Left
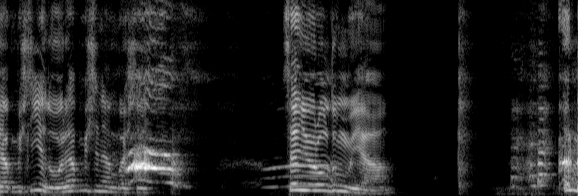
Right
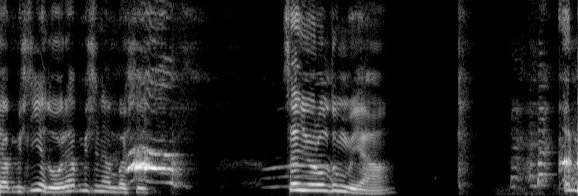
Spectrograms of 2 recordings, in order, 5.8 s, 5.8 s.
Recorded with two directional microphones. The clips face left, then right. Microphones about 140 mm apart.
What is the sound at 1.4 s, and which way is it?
Speech, 10° right (ahead or behind).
